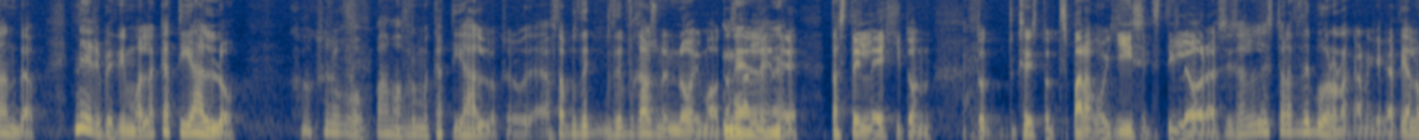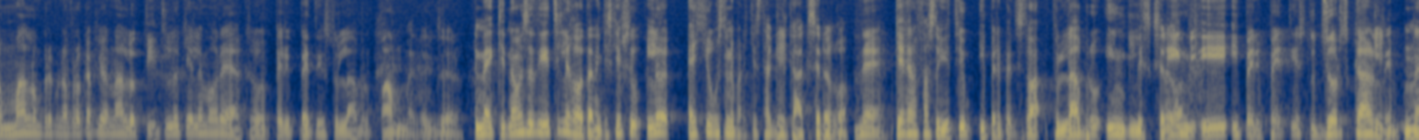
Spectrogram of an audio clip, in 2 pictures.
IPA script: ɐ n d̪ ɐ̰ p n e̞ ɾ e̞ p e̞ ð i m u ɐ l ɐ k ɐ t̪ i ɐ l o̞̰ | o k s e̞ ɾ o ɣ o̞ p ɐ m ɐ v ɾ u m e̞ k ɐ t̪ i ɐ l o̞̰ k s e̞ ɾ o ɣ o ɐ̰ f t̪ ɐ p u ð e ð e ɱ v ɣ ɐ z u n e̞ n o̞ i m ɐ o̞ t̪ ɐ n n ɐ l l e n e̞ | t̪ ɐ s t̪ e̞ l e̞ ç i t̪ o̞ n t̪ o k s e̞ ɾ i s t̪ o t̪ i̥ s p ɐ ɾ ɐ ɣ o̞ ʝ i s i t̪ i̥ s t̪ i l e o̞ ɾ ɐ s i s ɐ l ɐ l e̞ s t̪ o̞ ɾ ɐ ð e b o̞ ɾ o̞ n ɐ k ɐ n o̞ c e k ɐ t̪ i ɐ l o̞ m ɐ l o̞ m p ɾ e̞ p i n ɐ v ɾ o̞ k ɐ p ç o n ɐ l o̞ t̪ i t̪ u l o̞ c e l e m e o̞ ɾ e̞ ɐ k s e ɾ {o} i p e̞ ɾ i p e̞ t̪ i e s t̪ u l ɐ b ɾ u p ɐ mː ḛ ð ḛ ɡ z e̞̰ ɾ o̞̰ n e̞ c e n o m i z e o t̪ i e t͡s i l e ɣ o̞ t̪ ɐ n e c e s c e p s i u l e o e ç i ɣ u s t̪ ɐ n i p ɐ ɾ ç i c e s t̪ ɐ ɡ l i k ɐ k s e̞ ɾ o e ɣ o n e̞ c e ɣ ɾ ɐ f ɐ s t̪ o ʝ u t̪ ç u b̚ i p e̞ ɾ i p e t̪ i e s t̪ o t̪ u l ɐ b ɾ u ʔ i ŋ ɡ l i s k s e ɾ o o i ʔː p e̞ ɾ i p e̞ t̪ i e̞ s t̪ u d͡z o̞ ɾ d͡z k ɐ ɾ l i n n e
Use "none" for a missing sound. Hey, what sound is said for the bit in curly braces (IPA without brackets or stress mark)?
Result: o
